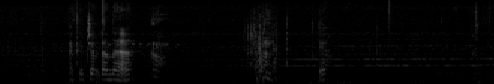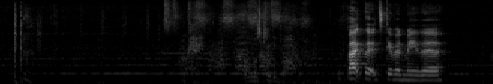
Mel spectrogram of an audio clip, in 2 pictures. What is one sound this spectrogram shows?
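A young woman talks casually into a headset microphone.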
